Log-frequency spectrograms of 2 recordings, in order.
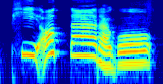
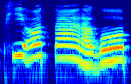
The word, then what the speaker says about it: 피었다: 있어요 피었다 같은 경우에 우리가 피었다라고 발음하고 피었다라고 표기해야 합니다 그런데 우리 일상에서 피었다라고 표기하는 것을 많이 볼 수 있습니다 이것은 올바른 표기가 아니겠지요 동사어가 피는 그대로 있고 종교로미도 그대로 있습니다 그러면은 여기에 과거 시제 선호만 어미 업 부분에 반 모음 2가 첨가된 현상이라고 볼 수 있는데 이것은 표준 발음이 아닙니다 따라서 표준 표기도 아닙니다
